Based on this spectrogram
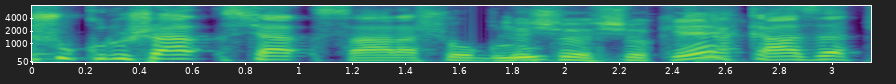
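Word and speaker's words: Şükrü Saracoğlu: Chucru Sarachoglu, se eu não me engano, a pronúncia correta.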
